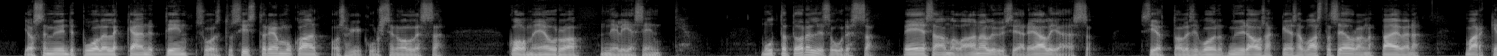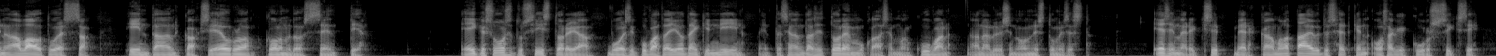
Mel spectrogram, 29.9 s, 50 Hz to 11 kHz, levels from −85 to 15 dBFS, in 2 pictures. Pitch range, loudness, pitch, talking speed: 75-95 Hz, -23 LUFS, 85 Hz, 95 wpm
